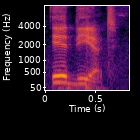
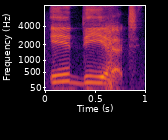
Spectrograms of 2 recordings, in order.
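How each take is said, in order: No difference in how they are said.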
